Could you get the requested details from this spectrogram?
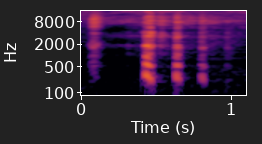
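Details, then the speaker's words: Pet cat sneezing suddenly during a live stream, owner suspects something irritating her nose, and she seems fine afterward: a quick series of three small, sharp nasal sneezes. "Why are you sneezing like that? Oh dear. Probably something irritating her nose."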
